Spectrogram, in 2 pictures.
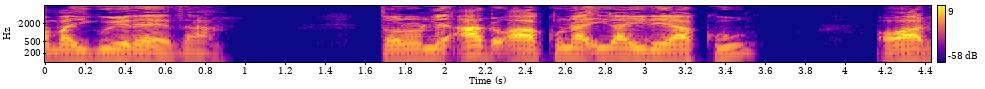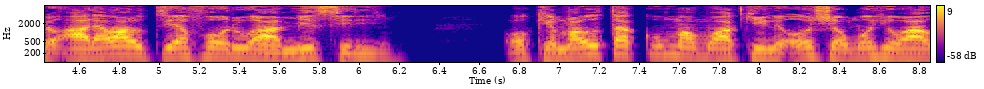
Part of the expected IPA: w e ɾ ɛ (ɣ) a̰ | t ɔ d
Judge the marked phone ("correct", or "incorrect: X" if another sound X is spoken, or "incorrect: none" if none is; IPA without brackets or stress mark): incorrect: ð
